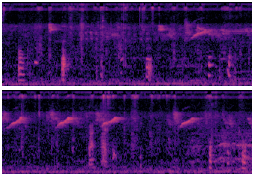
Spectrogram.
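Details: Chicken farm roosters and hens: faint scattered clucks over a steady low hum, with repeated thin high chirps from small birds in the background.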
